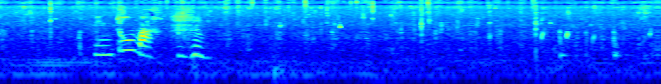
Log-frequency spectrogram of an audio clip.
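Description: Blue top coat house paint is poured into a container and thinned with water, a short close liquid pour and stir, with people talking over it before quieter handling noises follow.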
